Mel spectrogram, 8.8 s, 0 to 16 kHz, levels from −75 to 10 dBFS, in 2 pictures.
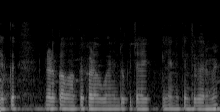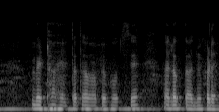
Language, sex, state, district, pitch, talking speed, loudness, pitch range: Hindi, male, Goa, North and South Goa, 115 Hz, 185 wpm, -33 LUFS, 110-120 Hz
